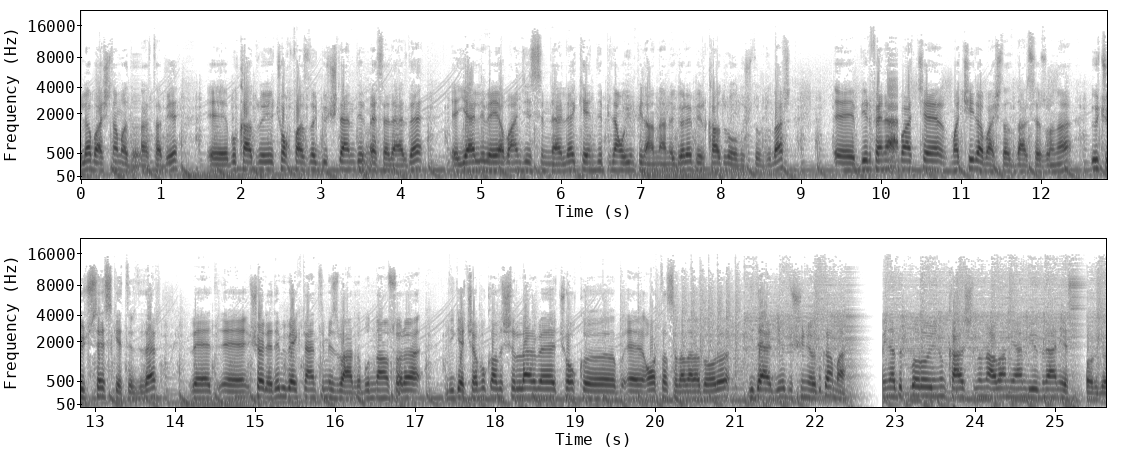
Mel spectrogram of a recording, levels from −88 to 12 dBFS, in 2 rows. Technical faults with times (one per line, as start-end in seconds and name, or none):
0.66-0.76 lost LE Audio frames
3.52-3.64 lost LE Audio frames
10.11-10.21 lost LE Audio frames
16.79-16.82 lost LE Audio frames
22.40-22.85 lost LE Audio frames
25.21-25.40 lost LE Audio frames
